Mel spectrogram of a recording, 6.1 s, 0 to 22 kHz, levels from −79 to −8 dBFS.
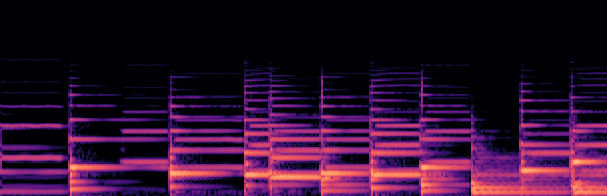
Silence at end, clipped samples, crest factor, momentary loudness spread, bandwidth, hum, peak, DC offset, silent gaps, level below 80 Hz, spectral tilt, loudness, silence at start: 0 s; under 0.1%; 16 dB; 13 LU; 6.6 kHz; none; -10 dBFS; under 0.1%; none; -44 dBFS; -8.5 dB/octave; -26 LUFS; 0 s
